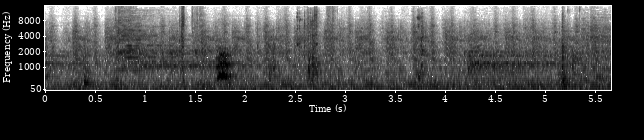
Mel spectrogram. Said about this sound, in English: Dog! Stop it.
